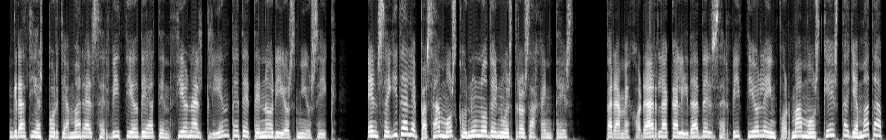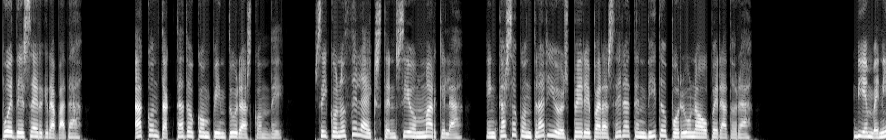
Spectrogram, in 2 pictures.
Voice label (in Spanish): Centralita; LOFT VOICES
